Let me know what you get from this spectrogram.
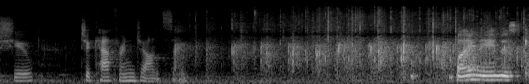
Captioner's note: applause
